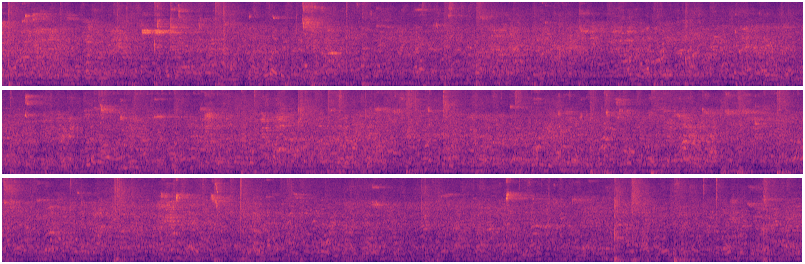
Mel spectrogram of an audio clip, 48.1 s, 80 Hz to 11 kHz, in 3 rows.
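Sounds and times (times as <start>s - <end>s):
hubbub of many voices: 0.0s - 48.0s.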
